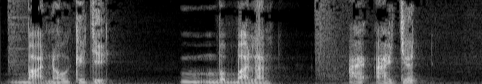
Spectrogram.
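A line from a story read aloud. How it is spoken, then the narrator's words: Stunned stammering question. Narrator (Vietnamese): bà Chính đứng như trời trồng một lát thì mới có thể lắp bắp hỏi lại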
